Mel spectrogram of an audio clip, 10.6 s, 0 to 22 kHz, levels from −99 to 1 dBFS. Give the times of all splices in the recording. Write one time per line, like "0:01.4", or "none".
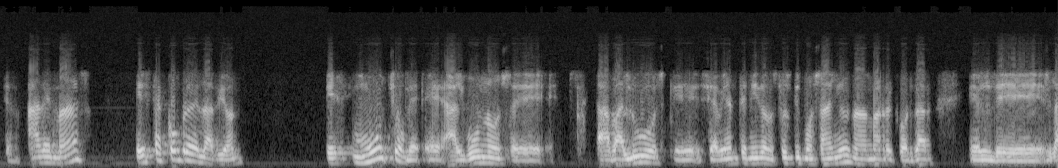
0:04.1

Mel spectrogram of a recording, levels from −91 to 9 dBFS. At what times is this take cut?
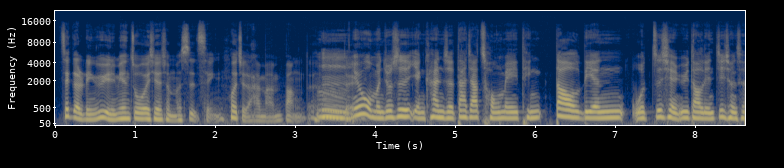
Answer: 0:06.1

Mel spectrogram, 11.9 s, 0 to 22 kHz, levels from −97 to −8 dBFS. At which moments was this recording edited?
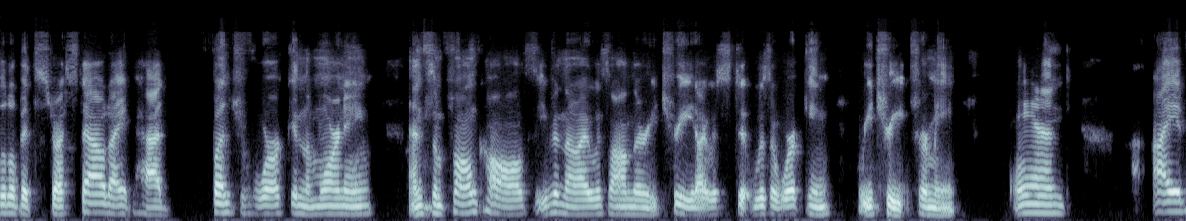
0:10.1

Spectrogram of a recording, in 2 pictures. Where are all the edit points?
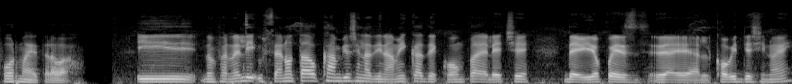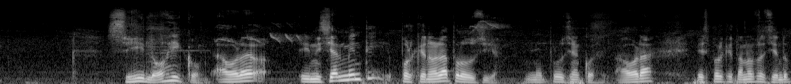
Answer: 0:10.0

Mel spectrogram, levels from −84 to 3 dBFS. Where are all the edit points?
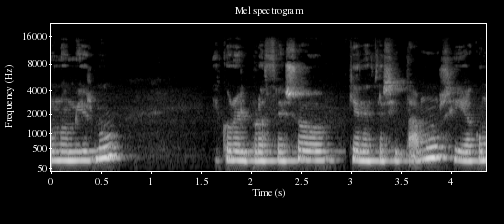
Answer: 0:02.9

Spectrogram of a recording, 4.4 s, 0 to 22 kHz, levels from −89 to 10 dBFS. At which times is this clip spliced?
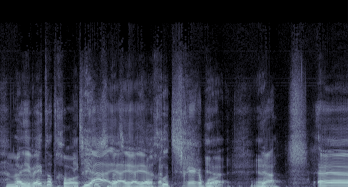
0:01.0

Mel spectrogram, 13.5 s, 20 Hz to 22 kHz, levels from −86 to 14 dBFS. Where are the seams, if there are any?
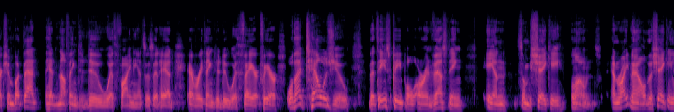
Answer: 0:05.7
0:10.6

